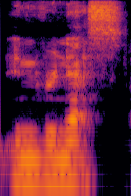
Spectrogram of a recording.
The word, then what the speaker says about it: Inverness: And then September, uh, I'm going to Scotland, flying into in Inverness, I believe is the name of the city.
